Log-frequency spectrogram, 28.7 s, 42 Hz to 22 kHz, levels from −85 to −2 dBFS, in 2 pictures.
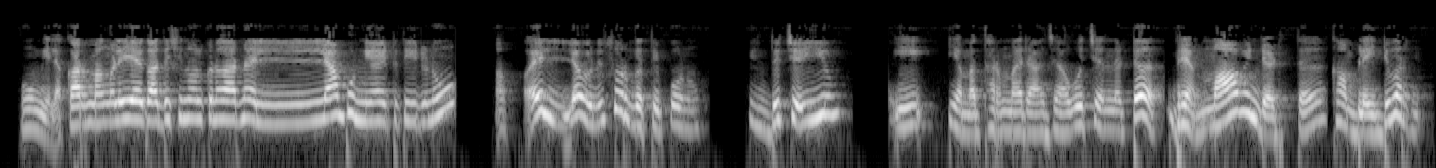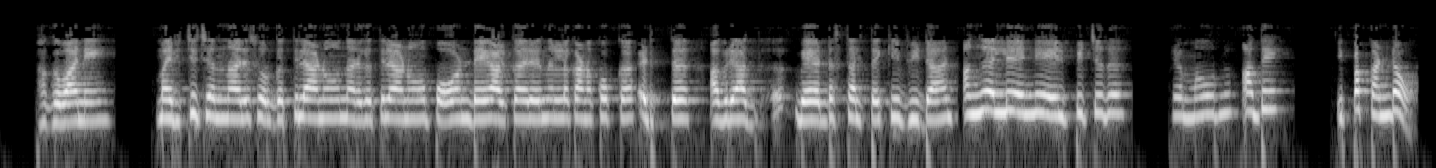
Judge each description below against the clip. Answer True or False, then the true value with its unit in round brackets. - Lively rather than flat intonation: False (3.7 semitones)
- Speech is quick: False (90 wpm)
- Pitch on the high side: True (265 Hz)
